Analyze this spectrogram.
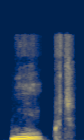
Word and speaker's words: walked: Walked, asked, rented, Which one sounds different? What do you think? Rented. Mhm. Rented. Because all of them asked, walked is like a T, right?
